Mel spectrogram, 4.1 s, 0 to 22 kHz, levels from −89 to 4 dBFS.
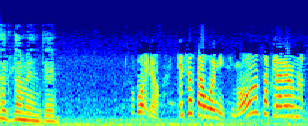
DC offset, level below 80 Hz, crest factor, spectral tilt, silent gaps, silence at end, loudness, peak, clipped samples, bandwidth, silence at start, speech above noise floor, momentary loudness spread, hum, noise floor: under 0.1%; -40 dBFS; 18 dB; -5.5 dB/octave; none; 0.05 s; -16 LUFS; 0 dBFS; under 0.1%; 10 kHz; 0 s; 20 dB; 11 LU; none; -37 dBFS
